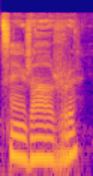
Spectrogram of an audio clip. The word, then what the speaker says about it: Saint-Jarre: Mon nom est Claude Saint-Jarre, J-A-R-R-E. Ma mère disait prononce tes R, si tu veux que les gens comprennent ton nom.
